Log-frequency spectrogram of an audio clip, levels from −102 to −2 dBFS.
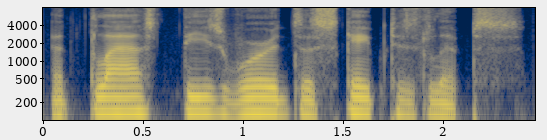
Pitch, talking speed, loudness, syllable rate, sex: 115 Hz, 170 wpm, -20 LUFS, 4.4 syllables/s, male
